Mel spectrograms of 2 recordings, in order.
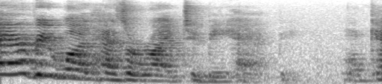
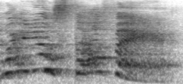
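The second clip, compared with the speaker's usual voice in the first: much higher, incredulous question; high-pitched disbelief; 10 semitones higher than usual. Retold or imitated. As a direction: squeak it out in shock. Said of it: "I think I said".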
